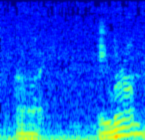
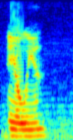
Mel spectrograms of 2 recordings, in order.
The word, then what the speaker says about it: Aeolian: And so this seems like the right direction based on how you've been tracking Aileron? Aileron? Am I pronouncing that right? Aeolian. Aeolian. There we go.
